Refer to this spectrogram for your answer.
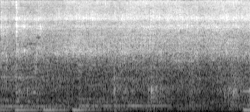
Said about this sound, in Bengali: এবার দেবো টমেটো। এবার এটা খুব ভালো করে একটু কষাবো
